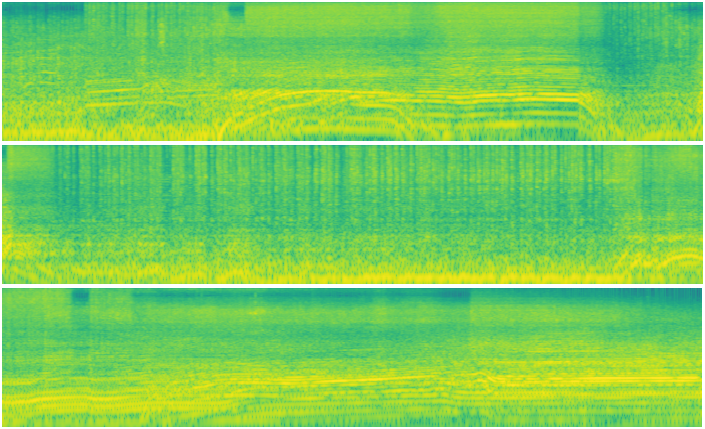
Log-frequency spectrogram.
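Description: Drag-race car engines at a drag strip: an engine revs up and down, with tire smoke drifting at the start line, and drops away about nine seconds in. The engines then run at a steady idle before another engine's revs climb again from about twenty seconds in.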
